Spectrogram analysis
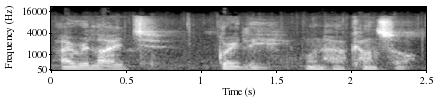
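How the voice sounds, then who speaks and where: Guy playing a strict samurai dad, formal n measured, game drama, bit of background noise. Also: lowish voice, little pitch movement, a bit bright, lightly acted. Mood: stern, commanding. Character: stern, grieving samurai lord and father. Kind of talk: dramatic video game cutscene acting.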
